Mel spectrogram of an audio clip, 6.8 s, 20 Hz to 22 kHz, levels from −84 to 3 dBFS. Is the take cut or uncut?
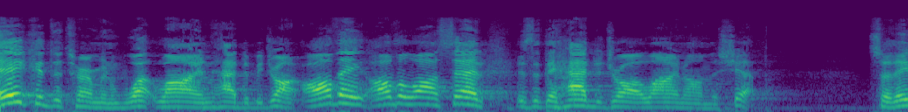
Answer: uncut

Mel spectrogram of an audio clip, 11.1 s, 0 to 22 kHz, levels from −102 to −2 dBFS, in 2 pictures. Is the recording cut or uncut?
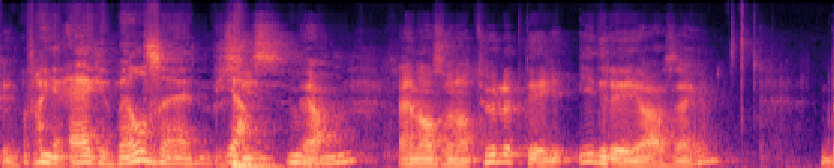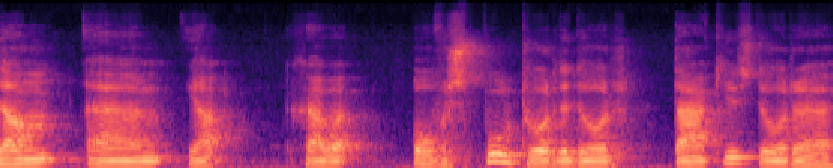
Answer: uncut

